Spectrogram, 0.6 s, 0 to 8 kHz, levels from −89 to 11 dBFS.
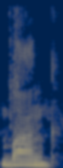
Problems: none marked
